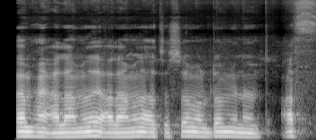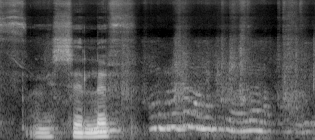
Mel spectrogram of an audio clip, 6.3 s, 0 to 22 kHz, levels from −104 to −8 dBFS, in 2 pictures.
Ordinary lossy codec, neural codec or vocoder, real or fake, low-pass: none; none; real; none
